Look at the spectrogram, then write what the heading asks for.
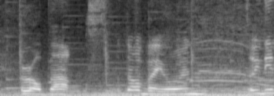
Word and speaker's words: Robux: yung Oo nga yung yung spelling niya daw is r o u x robux pero yung pronunciation daw ay robox totoo ba yon So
